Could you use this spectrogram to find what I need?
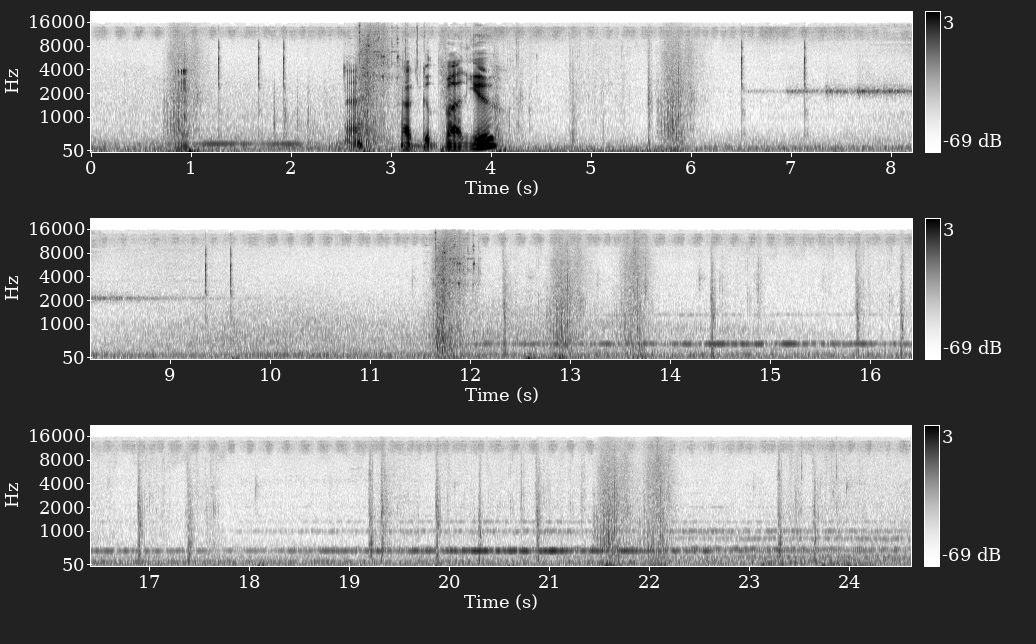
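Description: Short clicks sound now and then.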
